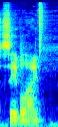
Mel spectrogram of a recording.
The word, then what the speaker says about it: Sableye: and someone else asked about sableye it is pronounced sableye uh and yeah so without further ado let's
